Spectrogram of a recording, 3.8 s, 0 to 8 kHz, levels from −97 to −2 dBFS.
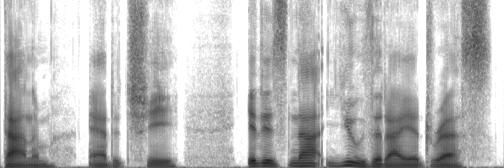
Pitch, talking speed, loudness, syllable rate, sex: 100 Hz, 160 wpm, -23 LUFS, 4.4 syllables/s, male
